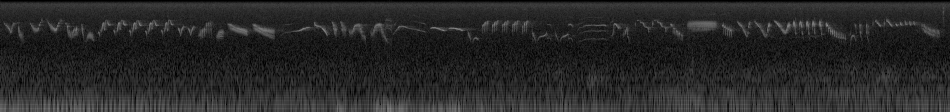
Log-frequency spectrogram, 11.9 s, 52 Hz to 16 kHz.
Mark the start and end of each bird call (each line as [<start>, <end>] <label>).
[0.00, 11.79] Eurasian Skylark (Alauda arvensis)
